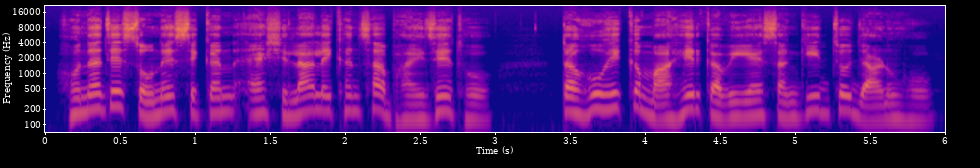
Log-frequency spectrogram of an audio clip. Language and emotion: Sindhi, neutral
